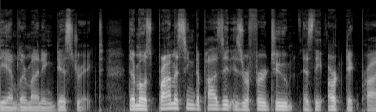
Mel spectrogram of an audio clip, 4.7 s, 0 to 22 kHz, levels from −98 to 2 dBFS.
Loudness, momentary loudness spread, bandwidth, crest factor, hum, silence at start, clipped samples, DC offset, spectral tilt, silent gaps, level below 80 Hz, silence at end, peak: -27 LUFS; 10 LU; 15.5 kHz; 20 dB; none; 0 s; under 0.1%; under 0.1%; -6 dB/octave; none; -52 dBFS; 0 s; -6 dBFS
